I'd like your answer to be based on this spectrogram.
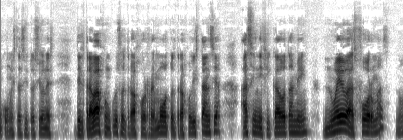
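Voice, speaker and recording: A man's voice: on the low side, warm tone, dull audio. A man from Peru with a Peruvian accent gives off-the-cuff analytical commentary, emphatically repeating phrases and posing rhetorical questions with frequent tag words. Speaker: political and constitutional commentator. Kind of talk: extemporaneous analytical talk.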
